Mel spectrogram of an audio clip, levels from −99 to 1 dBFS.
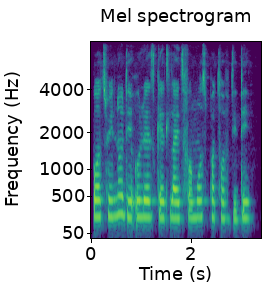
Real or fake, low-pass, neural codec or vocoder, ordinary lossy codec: real; none; none; none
